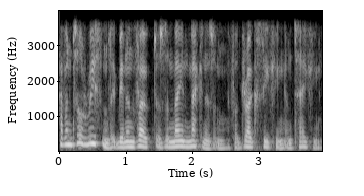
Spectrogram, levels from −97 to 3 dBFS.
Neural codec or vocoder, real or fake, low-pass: codec, 16 kHz, 16 kbps, FunCodec, trained on Chinese and English, 50 frames a second; fake; 3.6 kHz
